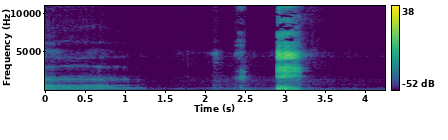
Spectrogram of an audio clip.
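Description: A man's sung voice holds the final note of a Malayalam song, wavering slightly, and fades out about a second in. After a pause, a single short, loud throat-clearing comes near the end.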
